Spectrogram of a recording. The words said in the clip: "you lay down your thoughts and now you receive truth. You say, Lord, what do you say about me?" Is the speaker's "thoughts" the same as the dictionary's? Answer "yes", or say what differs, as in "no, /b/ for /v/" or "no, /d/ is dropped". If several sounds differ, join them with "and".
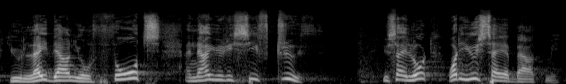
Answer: yes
